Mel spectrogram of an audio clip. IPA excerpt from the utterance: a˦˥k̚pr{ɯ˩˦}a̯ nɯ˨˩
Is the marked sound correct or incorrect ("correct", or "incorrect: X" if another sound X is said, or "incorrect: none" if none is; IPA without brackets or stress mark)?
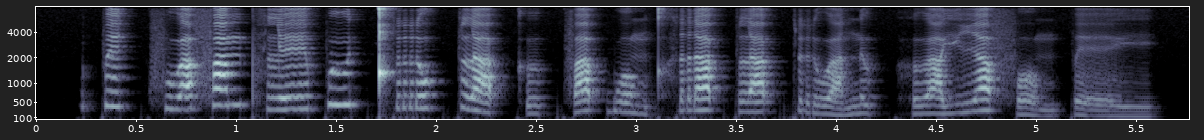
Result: incorrect: u˩˦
